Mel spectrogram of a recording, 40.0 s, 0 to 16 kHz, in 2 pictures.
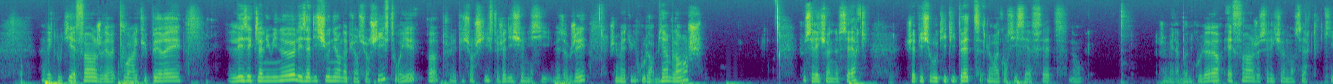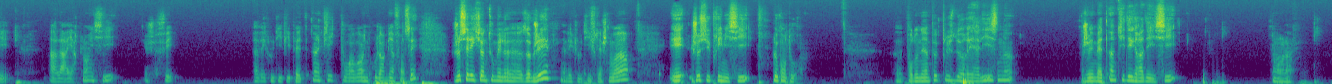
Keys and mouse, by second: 1.1 F1, 2.4 click, 3.1 shift+click, 4.2 shift+click, 5.8 shift+click, 6.4 shift+click, 6.9 shift+click, 7.4 shift+click, 10.0 click, 11.7 click, 15.2 F7, 16.8 click, 18.2 F1, 18.5 click, 20.2 F7, 24.7 click, 26.0 F1, 26.4-28.2 drag, 31.4 shift+click, 31.9 shift+click, 34.1 click, 35.1-36.3 ctrl+shift+drag, 37.0 click, 38.0-39.2 ctrl+drag, 39.7 ctrl+click.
